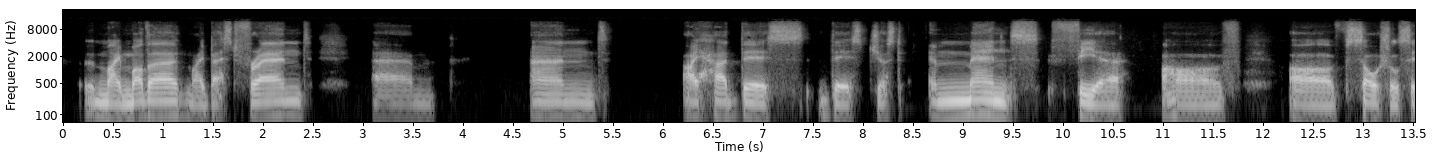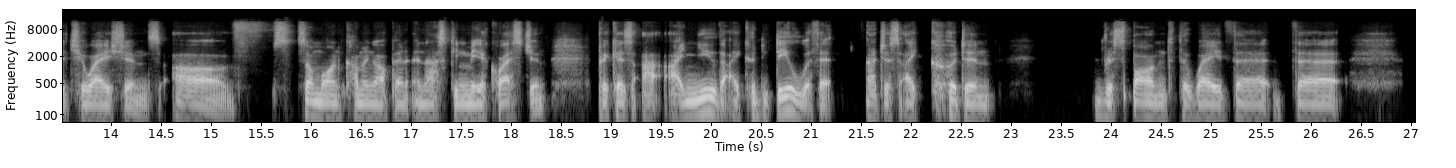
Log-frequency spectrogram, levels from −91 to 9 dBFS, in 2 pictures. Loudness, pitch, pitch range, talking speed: -19 LUFS, 90 Hz, 85-100 Hz, 105 wpm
